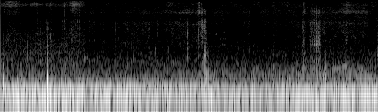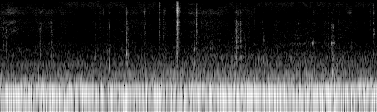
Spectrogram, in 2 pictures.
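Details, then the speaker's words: Hyundai Genesis project car bought from Copart as run-and-drive, freshly aligned, check engine light on for unknown reason: low even idle rumble with no knocks, ticks or misses; runs good and drives fairly nice. "just got to decide now if we full send it as a drift car or make it a nice daily driver because it runs good drives fairly nice"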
